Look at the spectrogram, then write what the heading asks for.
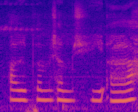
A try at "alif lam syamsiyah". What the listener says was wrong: Syamsiyah, bukan samsiah ya.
